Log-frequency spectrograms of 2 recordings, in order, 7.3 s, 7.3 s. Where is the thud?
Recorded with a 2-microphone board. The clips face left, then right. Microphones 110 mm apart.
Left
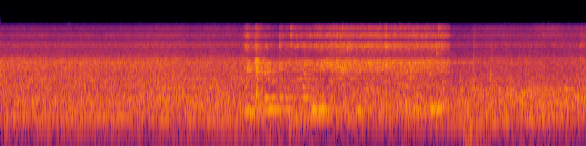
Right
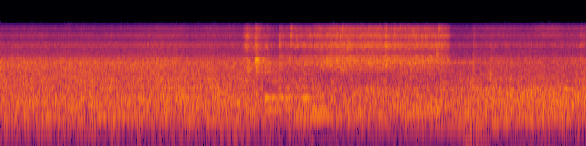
25° left (ahead or behind), 5 m.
